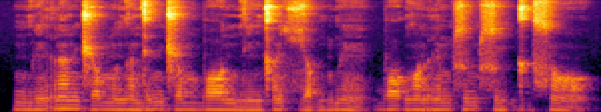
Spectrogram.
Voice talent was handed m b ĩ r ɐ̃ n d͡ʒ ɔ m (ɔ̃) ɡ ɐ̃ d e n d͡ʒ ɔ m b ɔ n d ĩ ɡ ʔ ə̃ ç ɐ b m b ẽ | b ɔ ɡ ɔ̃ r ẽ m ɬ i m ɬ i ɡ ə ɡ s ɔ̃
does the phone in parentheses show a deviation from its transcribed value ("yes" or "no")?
yes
